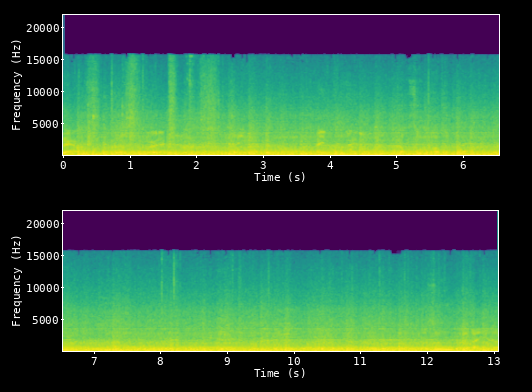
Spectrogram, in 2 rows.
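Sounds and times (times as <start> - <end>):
furnace burner and flames rumbling: 0.0 - 13.0.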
